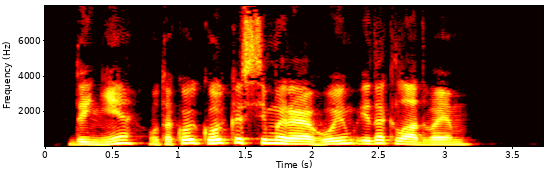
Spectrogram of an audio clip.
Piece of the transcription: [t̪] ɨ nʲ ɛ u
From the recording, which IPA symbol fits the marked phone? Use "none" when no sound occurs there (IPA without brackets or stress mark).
d̪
